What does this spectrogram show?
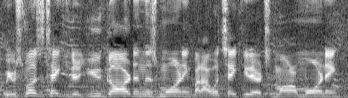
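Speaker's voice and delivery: usual speaking voice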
